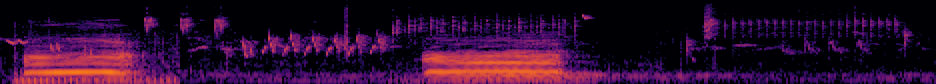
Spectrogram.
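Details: Herd of tame cows filing out of the barn to grassy pasture in fresh air and sunshine; two sustained, low, harmonic moos about three seconds apart, with quick bird chirps in between and after.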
